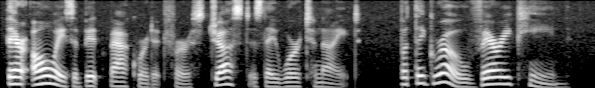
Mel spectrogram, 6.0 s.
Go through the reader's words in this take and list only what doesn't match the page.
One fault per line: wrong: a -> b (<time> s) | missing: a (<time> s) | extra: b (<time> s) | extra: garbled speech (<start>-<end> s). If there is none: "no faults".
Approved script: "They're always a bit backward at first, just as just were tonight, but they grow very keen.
wrong: just -> they (2.6 s)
